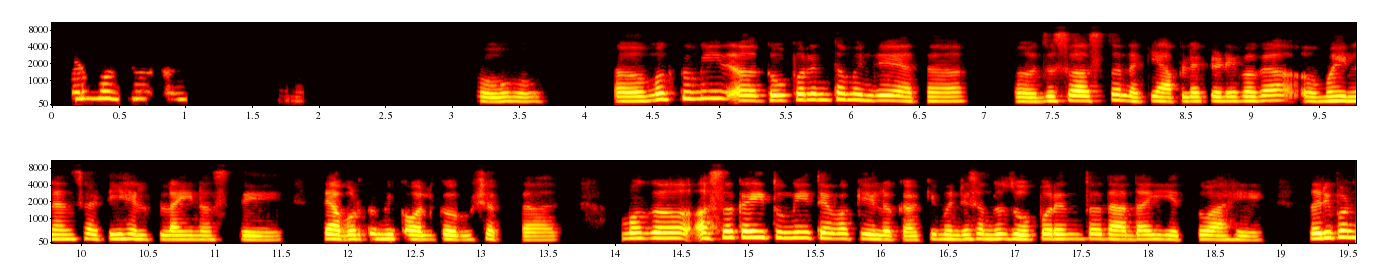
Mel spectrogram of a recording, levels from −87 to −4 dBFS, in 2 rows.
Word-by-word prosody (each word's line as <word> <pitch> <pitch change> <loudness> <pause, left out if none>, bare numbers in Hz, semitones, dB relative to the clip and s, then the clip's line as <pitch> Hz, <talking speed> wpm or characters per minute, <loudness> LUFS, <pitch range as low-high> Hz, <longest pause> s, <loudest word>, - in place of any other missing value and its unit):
पण 270 +1 -3
मग 280 -1 -4
अ, 275 0 -18 0.9
हं. - - -26 1.3
हो, 170 - 0 0.2
हो. 170 -1 -5 0.6
अ, - - -2 0.3
मग 245 +1 +3
तुम्ही 280 +1 -2
अ, 205 0 +2
तोपर्यंत 230 +3 +1
म्हणजे 205 -3 +2
आता 175 -1 -3 0.6
अ, 165 -1 +1
जसं 185 +2 +1
असतं 195 +3 -2
ना, 175 - -1
की 165 +3 -5
आपल्याकडे 175 +1 -2
बघा 185 +3 0 0.3
महिलांसाठी 180 0 0
हेल्पलाईन 165 -2 -1
असते 160 0 -4 0.5
त्यावर 175 -2 +5
तुम्ही 185 -2 +2
कॉल 165 -2 +3
करू 165 -3 +2
शकता. 150 -3 -4 0.7
मग 215 +1 +2
अ, 215 -1 +5
असं 215 +4 +4
काही 250 0 +8
तुम्ही 230 0 +1
तेव्हा 200 -2 +3
केलं 180 -4 +2
का, 155 -1 -1
की 185 - -5
म्हणजे 175 -1 0
समजा 185 0 +1
जोपर्यंत 185 +1 +2
दादा 175 -1 +2
येतो 170 -1 -3
आहे 155 -2 -5 0.4
तरी 205 +2 +7
पण 255 0 +3
185 Hz, 140 wpm, -23 LUFS, 175-210 Hz, 1.3 s, काही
